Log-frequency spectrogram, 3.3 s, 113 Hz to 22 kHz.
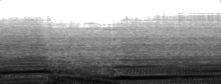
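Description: Deep, loud V8 drone swelling and easing as the revs rise and fall, with no back boxes to quiet it down.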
